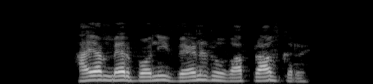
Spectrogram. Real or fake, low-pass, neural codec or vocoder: fake; 7.2 kHz; vocoder, 44.1 kHz, 128 mel bands every 256 samples, BigVGAN v2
